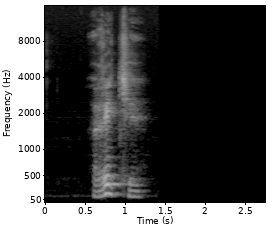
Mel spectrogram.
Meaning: 1. diminutive of riet 2. cane, hickory, or other stick used for corporal punishment 3. drinking straw
- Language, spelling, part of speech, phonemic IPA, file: Dutch, rietje, noun, /ˈricə/, Nl-rietje.ogg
